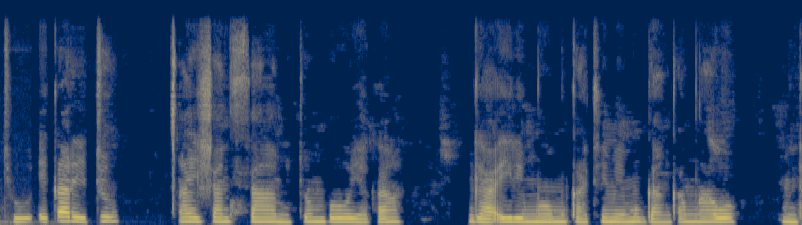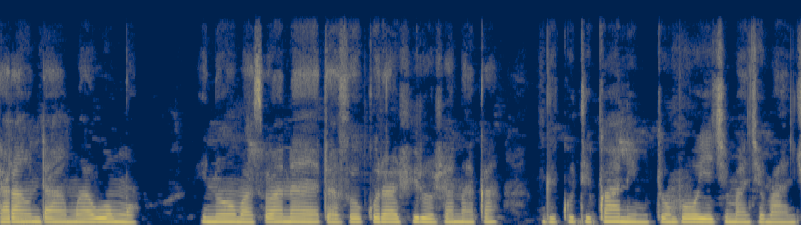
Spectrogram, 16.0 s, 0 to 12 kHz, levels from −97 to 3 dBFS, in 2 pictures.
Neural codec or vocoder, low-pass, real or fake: none; 10.8 kHz; real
